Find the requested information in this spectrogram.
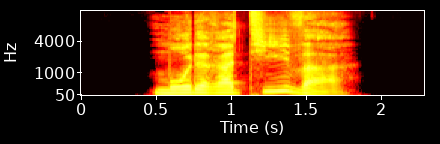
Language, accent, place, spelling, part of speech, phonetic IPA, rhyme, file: German, Germany, Berlin, moderativer, adjective, [modeʁaˈtiːvɐ], -iːvɐ, De-moderativer.ogg
- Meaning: 1. comparative degree of moderativ 2. inflection of moderativ: strong/mixed nominative masculine singular 3. inflection of moderativ: strong genitive/dative feminine singular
